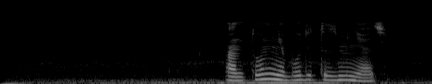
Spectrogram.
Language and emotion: Russian, neutral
